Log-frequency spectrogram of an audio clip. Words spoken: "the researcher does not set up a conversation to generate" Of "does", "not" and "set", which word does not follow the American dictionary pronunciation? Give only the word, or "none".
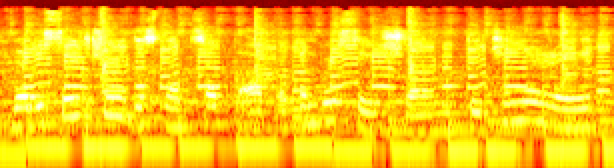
does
